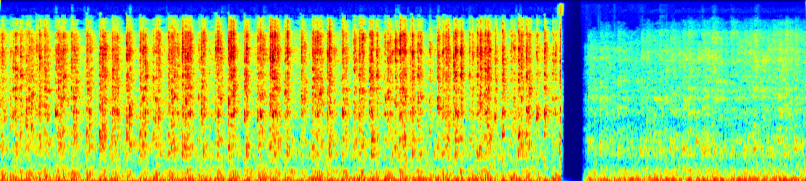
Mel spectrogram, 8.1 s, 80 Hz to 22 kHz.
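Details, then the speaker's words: LQ4 6.0 V8 in GMC after ported 317 heads and 224/228 .600 lift 112 LSA cam install, untuned, exhaust cutouts open: loud deep idle with uneven choppy lope in exhaust pulses; aftermarket cam lope at idle. "It's got some loop to it. It's sounding better and better every time we fire it up."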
